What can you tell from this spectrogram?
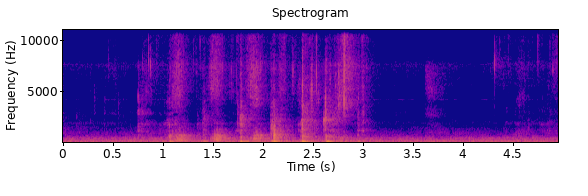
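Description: A plastic spatula stirring wet carrot cake batter in a bowl by hand, giving soft, irregular squelches and light taps, most of them bunched together about one to three seconds in.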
